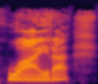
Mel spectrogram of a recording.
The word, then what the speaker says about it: Huayra: Huayra per questioni di peso.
